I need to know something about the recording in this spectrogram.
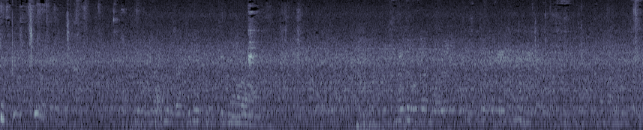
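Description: Women talk quietly nearby.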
